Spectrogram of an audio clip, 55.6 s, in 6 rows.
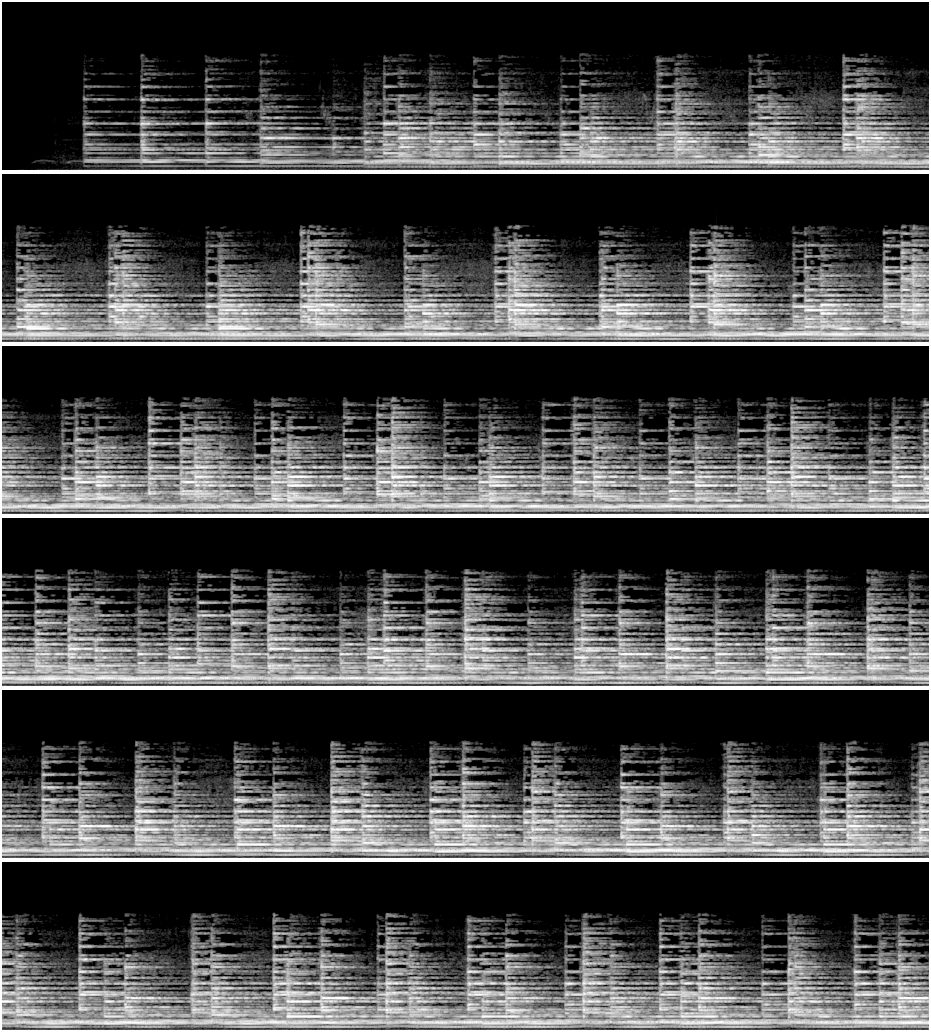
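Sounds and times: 
bells ringing: 0:00.8 - 0:55.6.

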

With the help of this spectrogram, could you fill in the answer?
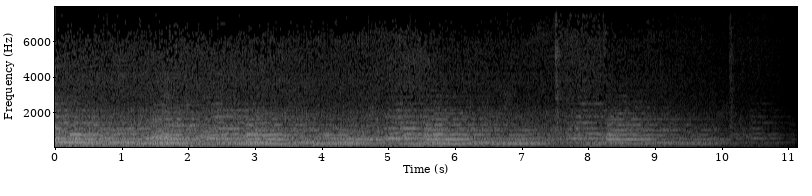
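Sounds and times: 
bells ringing in Tolmezzo: 0:00.0 - 0:10.8.

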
